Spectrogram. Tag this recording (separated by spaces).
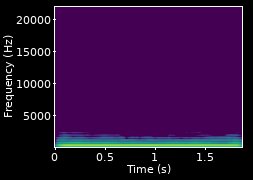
blowing conch vibration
